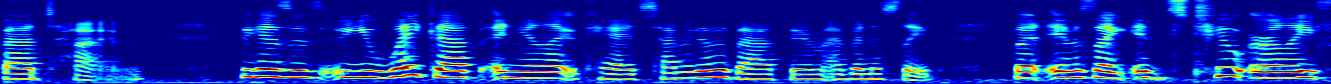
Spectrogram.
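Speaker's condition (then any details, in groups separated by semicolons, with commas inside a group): No condition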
